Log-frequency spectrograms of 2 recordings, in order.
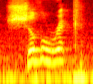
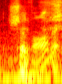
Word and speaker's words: chivalric: And so a space opera is a subgenre of science fiction that emphasizes space warfare, melodramatic adventure, interplanetary battles, as well as chivalric... Is that how you pronounce that word? – Chivalric. – Chivalric. – Chivalric, yes.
